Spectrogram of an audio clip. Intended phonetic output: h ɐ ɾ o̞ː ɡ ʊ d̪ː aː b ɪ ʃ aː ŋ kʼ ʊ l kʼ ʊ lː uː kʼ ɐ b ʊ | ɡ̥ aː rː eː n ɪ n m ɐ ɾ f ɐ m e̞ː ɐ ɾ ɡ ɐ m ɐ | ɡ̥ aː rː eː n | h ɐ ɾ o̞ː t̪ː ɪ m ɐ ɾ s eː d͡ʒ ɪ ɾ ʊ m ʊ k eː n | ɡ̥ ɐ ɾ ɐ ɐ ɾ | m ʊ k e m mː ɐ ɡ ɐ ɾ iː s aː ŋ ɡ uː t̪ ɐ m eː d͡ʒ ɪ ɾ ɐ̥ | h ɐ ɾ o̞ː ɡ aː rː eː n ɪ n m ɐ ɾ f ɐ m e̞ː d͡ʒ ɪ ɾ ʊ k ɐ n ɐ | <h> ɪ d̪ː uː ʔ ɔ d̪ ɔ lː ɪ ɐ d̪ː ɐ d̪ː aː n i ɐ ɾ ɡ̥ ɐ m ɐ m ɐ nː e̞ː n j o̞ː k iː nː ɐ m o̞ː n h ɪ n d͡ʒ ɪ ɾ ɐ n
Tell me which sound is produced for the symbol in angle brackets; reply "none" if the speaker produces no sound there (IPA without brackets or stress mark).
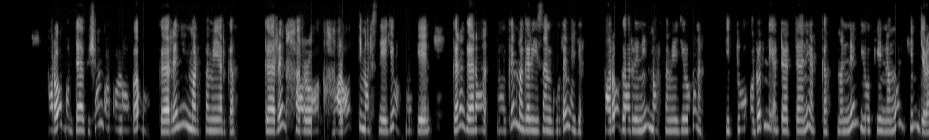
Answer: h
